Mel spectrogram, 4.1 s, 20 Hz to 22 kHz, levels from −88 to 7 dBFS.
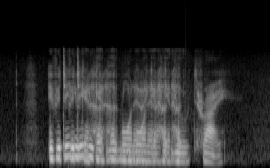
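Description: From 1.03 s to 2.79 s the speech carries a doubled audio track: a second, full-band copy trails the original by roughly a fifth of a second, at about the same level. It has no decay or room colour, so it reads as a hard slapback rather than reverberation, and it starts and stops abruptly at those edges. The likely cause is the same signal reaching the mix twice, through a slower second capture path or an edit holding two offset copies.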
